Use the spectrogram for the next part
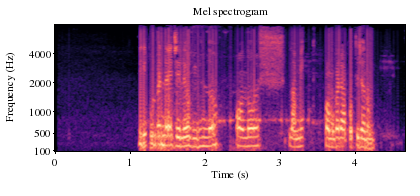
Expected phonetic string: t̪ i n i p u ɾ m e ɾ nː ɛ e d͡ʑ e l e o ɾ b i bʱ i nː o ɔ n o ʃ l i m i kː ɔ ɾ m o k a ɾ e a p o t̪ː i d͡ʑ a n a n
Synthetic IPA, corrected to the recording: t̪ i n i p u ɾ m e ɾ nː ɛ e d͡ʑ e l e o b i bʱ i nː o ɔ n o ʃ l a m i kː ɔ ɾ m o k a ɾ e a p o t̪ː i d͡ʑ a n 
